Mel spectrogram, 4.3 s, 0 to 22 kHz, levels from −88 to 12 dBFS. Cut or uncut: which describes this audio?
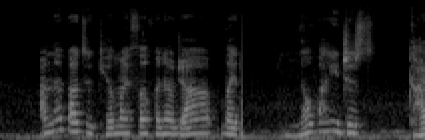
cut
